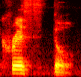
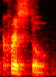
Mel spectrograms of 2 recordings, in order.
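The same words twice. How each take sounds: First: The name is drawn out slowly. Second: The name is said quickly. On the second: "when you say it fast"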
